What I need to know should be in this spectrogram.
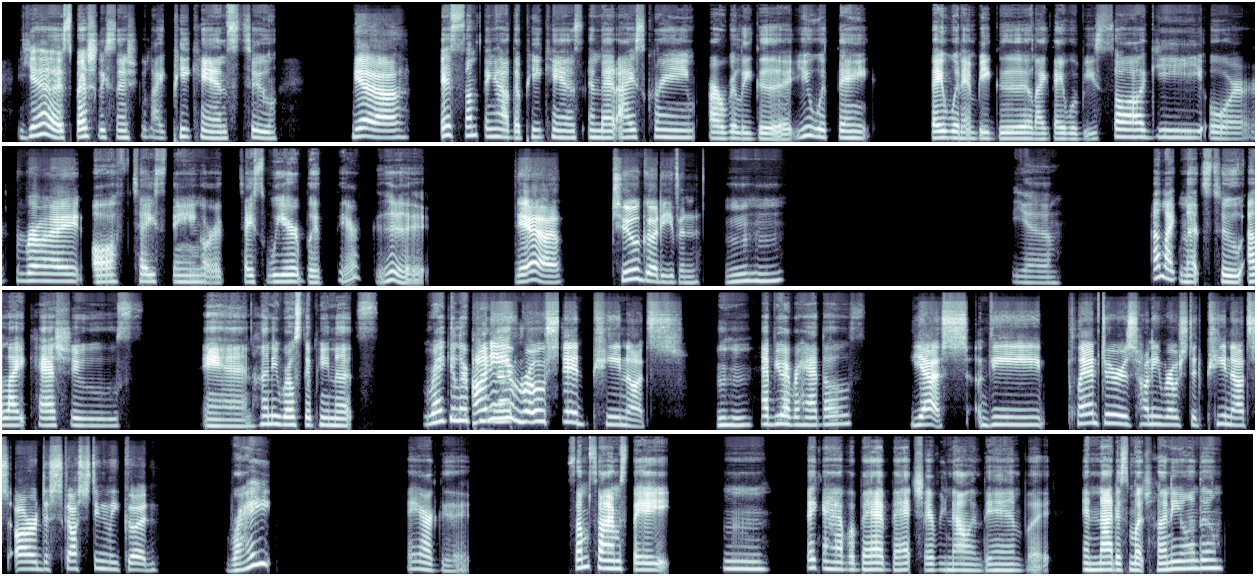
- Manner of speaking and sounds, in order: none
- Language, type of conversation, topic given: English, unstructured, How do I balance tasty food and health, which small trade-offs matter?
